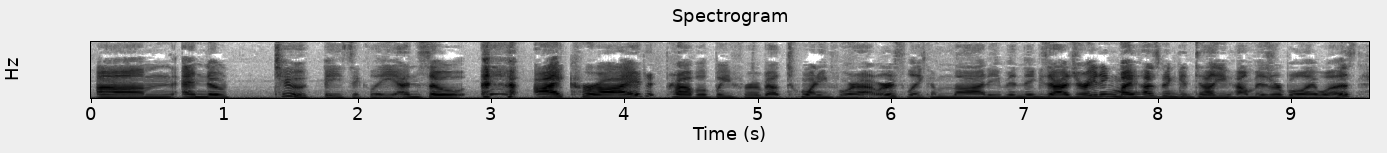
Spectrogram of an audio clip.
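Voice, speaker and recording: A woman's voice: mid-range voice, normal speed, pushed and bright, low-quality recording. A middle-aged woman with a slight lisp, chatting casually and self-deprecatingly on a live stream. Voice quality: slight lisp from a dental appliance.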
